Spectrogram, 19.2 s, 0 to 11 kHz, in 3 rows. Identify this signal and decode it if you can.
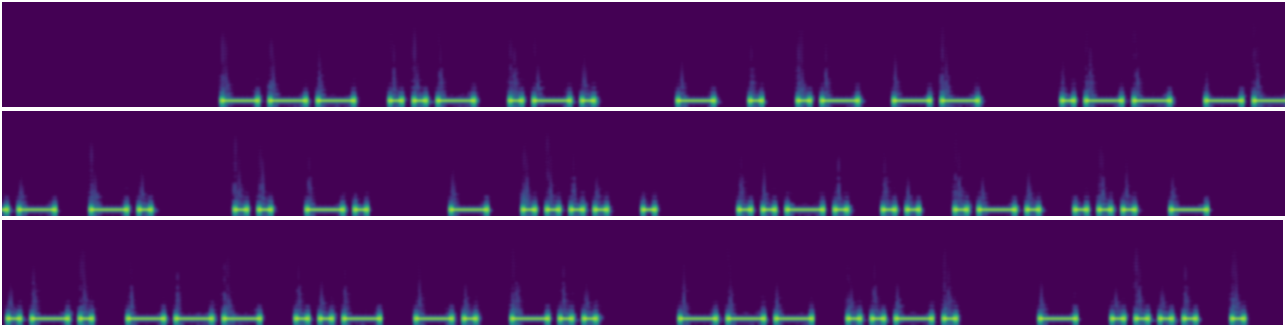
Morse code, heard as a keyed tone, about 21 wpm, 700 Hz. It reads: OUR TEAM WON IN THE FIRST ROUND OF THE
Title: Sentences with 7-Word Phrases - Spoken Beginning - 20wpm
